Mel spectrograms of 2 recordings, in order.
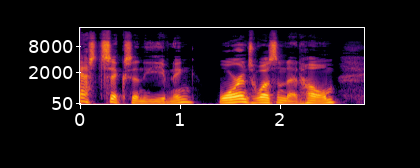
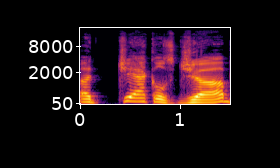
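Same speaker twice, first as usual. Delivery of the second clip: contemptuous, scornful, sneering jab; 2 semitones higher, 4 dB louder than usual. Narrator voicing Harry's friend replying to him, sneering. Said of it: "the friend sneered".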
